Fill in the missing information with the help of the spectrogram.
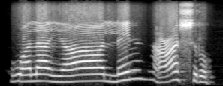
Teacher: लिन पे तनवीन को सिर्फ ज़ाहिर करना है, इजहार का कायदा है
